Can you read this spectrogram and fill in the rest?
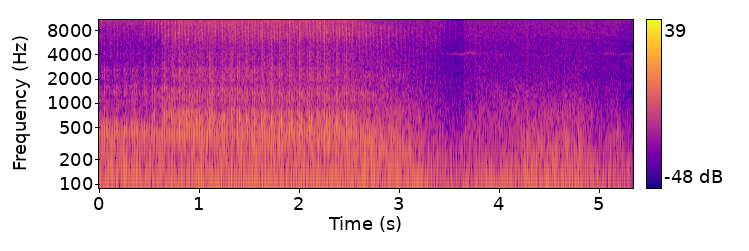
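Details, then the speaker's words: Paramotor with a custom stainless steel exhaust, in flight. It rumbles at 3/4 climbing power, then drops toward idle and the note turns hollow and uneven. After landing, the main weld where the exhaust leaves the header was found cracked. "So I backed off to idle and it sounded very hollow, like broken exhaust hollow. And I was like, that's not good. Shut it down, came in for a landing and found that right at the header is cracked."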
